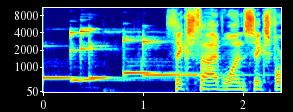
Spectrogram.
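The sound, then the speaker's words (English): A short ESPN baseball radio chime jingle of a few bright, stepped notes rings out clearly during a radio show, then a man's voice begins talking right after it ends. “So 8 times during our show, 2 times every hour, whenever you hear the ESPN baseball chimes, we're going to give away a copy to, let's say, the 5th caller.”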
